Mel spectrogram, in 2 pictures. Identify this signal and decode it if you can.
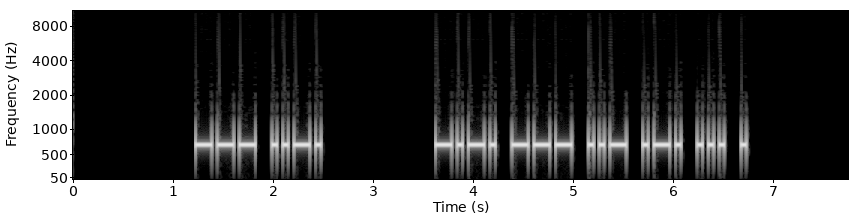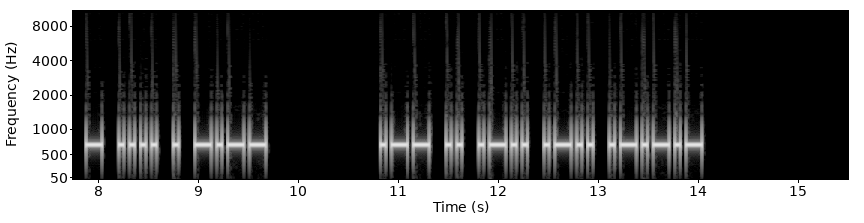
Morse code, heard as a keyed tone, about 22 wpm, 700 Hz. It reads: OF COURSE THEY WILL.
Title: 3x Word-Spacing - Sentences from Top 500 Words - 22wpm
